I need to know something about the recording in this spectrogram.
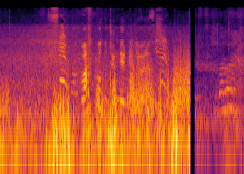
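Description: A young child talks with animation close by.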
